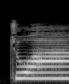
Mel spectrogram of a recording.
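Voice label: "zhua1", Mandarin Chinese pinyin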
